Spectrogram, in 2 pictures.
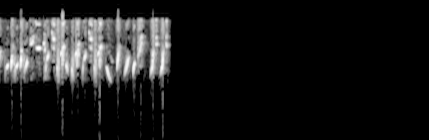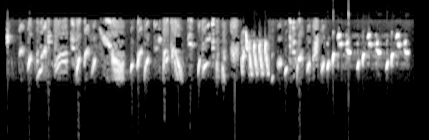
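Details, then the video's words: Goldfinch song: fast, tinkling twitters and liquid chirps, with a brief buzzy trill, in two long bursts separated by a few seconds of quiet. "The Best Singing Goldfinch"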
